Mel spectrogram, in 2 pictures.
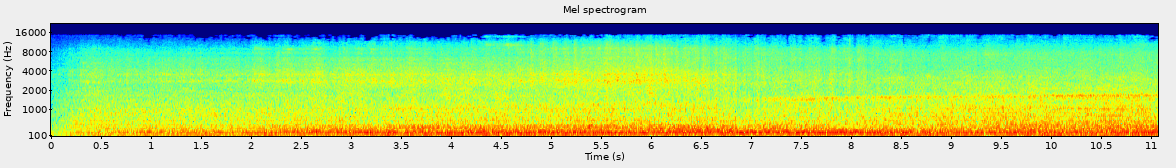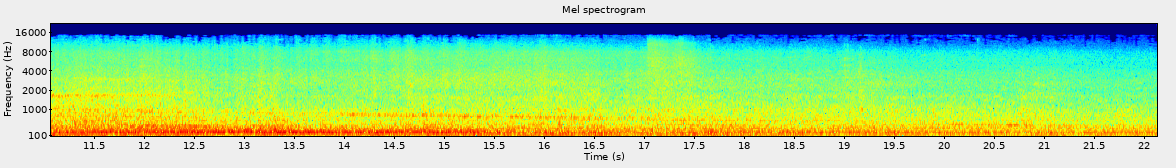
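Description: Two Vienna U-Bahn trains passing each other on line U4, one pulling away from the station and an older U-series train arriving. A steady rumble of wheels on track builds over the first couple of seconds, stays loud through the middle and eases off toward the end. Midway through there is a faint whine that rises and then falls in pitch.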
